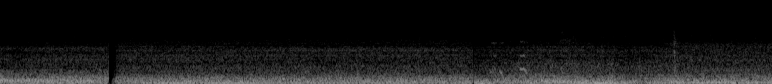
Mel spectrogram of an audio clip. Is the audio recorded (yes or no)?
yes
